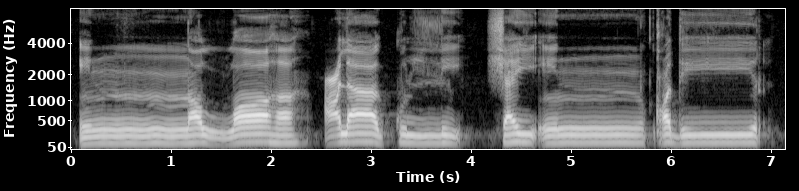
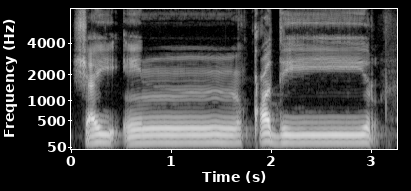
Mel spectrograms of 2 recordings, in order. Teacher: یہاں پر اخفا ہوگا کیونکہ تنوین کے بعد قاف ہے تو حروف حلقی میں سے نہیں ہے، اس لیے یہاں پر اخفا کر کے پڑھیں گے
